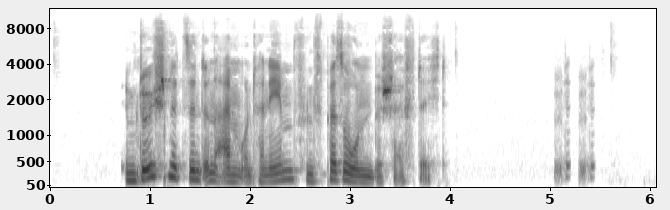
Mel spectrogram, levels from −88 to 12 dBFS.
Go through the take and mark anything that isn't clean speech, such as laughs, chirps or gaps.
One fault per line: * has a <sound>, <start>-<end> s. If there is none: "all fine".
* has a laugh, 5.0-5.5 s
